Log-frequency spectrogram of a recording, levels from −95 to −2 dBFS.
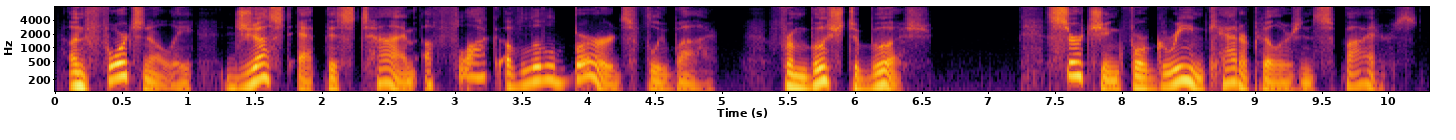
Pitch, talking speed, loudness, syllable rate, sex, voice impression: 135 Hz, 130 wpm, -21 LUFS, 3.9 syllables/s, male, masculine, adult-like, clear, refreshing, slightly sincere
